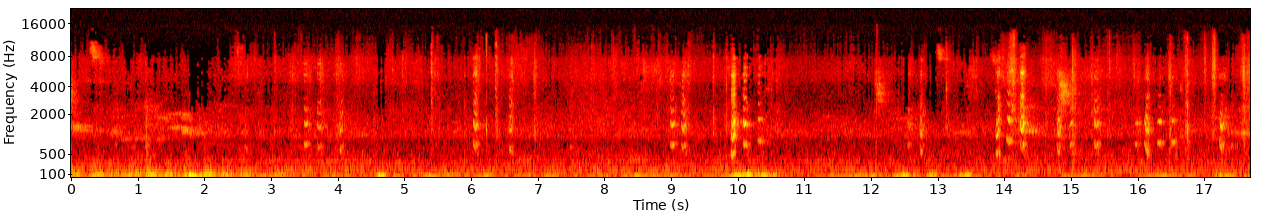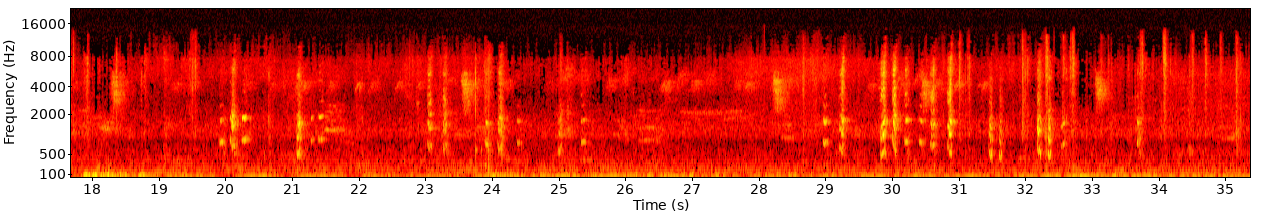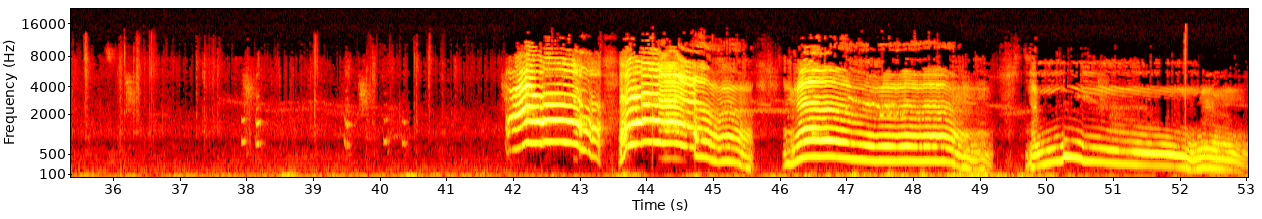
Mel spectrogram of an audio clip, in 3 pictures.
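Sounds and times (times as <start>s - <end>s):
wind rumble on microphone: 0.0s - 6.4s, 9.9s - 10.8s, 11.9s - 13.9s, 17.2s - 19.5s, 38.1s - 41.9s, 45.8s - 51.2s
cats crying: 41.8s - 53.0s.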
